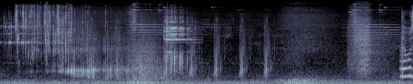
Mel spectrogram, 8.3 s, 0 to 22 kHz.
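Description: Glasses of ambrosia clink together in a toast in the video game Hades 2. Pouring and bright chinks come amid footsteps and scattered taps, with a sharp ringing clink near the middle and another at the end.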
